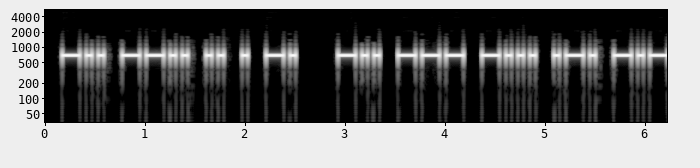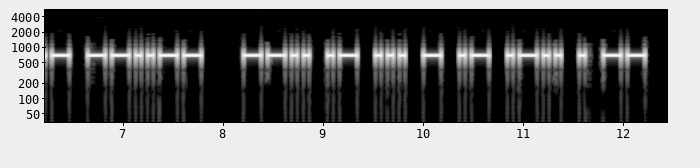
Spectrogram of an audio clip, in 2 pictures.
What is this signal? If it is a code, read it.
Morse code, heard as a keyed tone, about 20 wpm, 700 Hz. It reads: DZIEN DOBRY, ZASTALEM
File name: recordings / 20wpm0000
